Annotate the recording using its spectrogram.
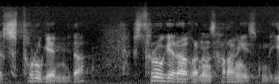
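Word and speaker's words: στοργή: 영어로 스톨게라고 발음을 써보니까 스톨지라고 자꾸 나와가지고 좀 혹시 오해가 있지 않을까 싶은데 스토르게입니다.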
